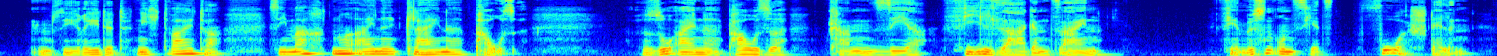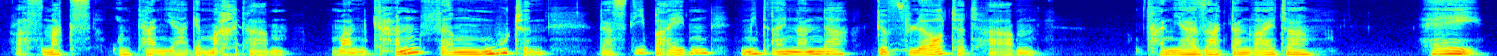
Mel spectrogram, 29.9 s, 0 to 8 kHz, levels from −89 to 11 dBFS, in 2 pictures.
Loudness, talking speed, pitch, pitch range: -19 LUFS, 85 wpm, 110 Hz, 95-130 Hz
